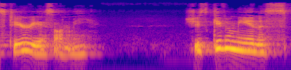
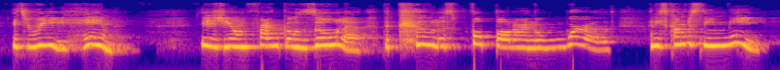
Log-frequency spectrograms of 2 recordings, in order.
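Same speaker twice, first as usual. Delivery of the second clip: higher, awestruck excitement; thrilled; 6 semitones higher, 4 dB louder than usual. Acted. Boy realising his hero has come to see him, thrilled. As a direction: marvel at it, stressing each big word.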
